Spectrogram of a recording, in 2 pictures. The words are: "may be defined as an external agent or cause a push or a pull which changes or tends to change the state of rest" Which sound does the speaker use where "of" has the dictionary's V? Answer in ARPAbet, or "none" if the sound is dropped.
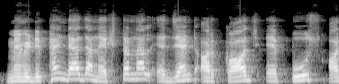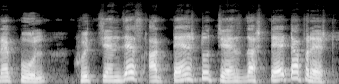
P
